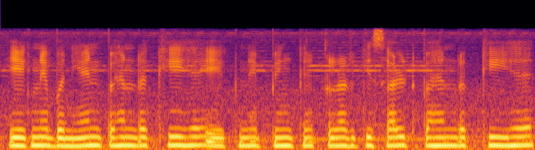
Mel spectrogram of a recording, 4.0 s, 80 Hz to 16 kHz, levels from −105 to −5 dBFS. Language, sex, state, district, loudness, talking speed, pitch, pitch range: Hindi, female, Uttar Pradesh, Lalitpur, -14 LUFS, 225 wpm, 195 Hz, 195-200 Hz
